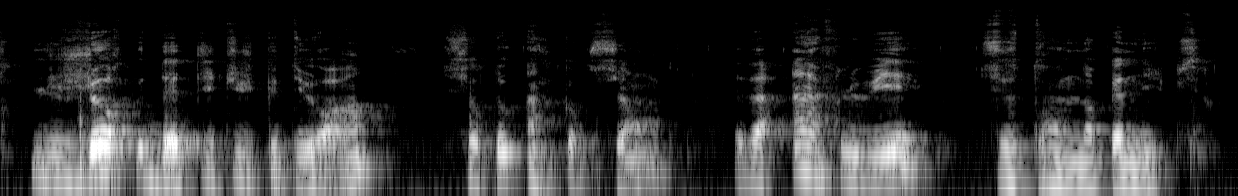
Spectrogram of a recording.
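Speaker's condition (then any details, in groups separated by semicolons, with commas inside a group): Primary progressive multiple sclerosis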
